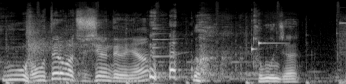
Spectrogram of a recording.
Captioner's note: haha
